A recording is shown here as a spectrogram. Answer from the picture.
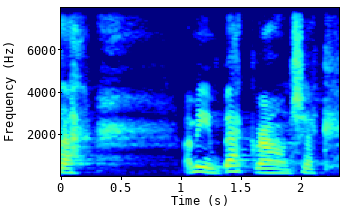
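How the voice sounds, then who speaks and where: At a very fast pace, a woman delivers her words in a raised, projected voice with ordinary pitch variation. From Brooklyn, New York. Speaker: spoken word poet. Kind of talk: live spoken word poetry performance. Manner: rhythmic, powerful.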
